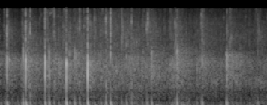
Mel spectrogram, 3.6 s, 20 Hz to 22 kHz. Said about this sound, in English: Collectively, we've donated almost 1,200 volunteer hours just in mobile markets in our community alone. Good on ya. That seems like it's worth an applause.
